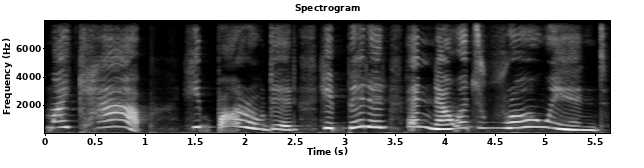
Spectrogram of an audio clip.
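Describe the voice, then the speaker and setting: A woman's voice: very high voice, big pitch swings, extremely slow, pitched above the performer's own voice, full character voice. A woman voicing a boisterous young boy shark in a children's storybook, exclaiming dramatically and sounding easily confused. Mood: upset.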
